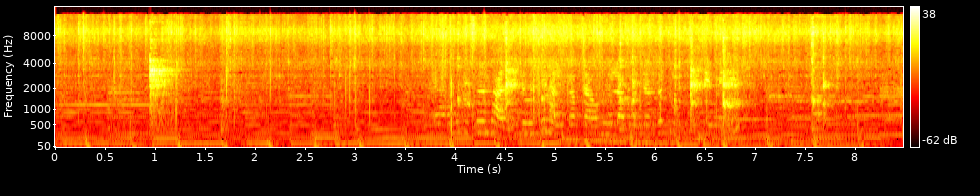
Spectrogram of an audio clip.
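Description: Chopped onions and cumin seeds sizzling in hot oil in an aluminium pressure cooker, with a spatula stirring and scraping against the pot, the scrapes coming thickest from about four to seven seconds in. A steady low hum runs underneath.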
